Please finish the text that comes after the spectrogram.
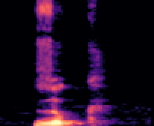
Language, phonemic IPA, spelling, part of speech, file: Moroccan Arabic, /zukk/, زك, noun, LL-Q56426 (ary)-زك.wav
- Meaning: ass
